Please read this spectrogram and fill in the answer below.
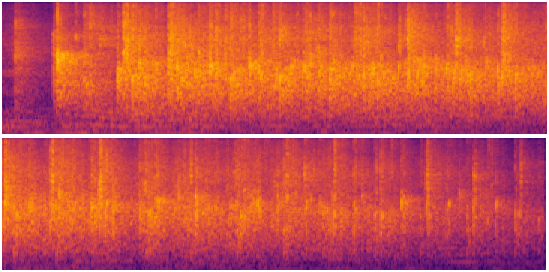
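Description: Audience applause, many people clapping together: it breaks out about half a second in, peaks quickly, then slowly dies away near the end.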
